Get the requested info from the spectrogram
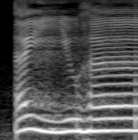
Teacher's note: cara membacanya huruf Ha ini kita panjangkan dua harakat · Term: mad tabi'i zahiri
